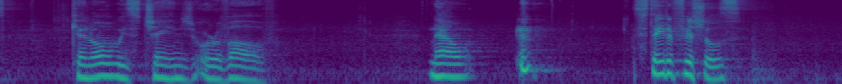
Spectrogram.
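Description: An elderly man speaks calmly and slowly into a microphone, in short phrases with pauses.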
